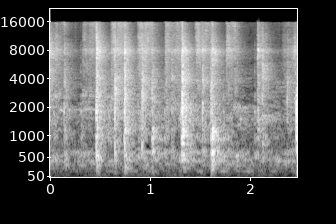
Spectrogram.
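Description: A deck of tarot cards being shuffled by hand: a quick, irregular run of soft card clicks and slaps.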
